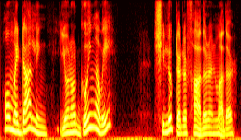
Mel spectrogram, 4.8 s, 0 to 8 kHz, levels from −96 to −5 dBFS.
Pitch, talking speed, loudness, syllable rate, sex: 185 Hz, 175 wpm, -17 LUFS, 5.4 syllables/s, male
